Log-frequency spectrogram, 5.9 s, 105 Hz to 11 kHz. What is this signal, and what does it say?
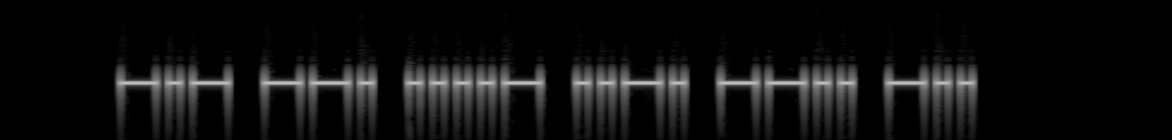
Morse code, heard as a keyed tone, about 19 wpm, 700 Hz. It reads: KG4FZD
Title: USA Call Signs - 6 Characters - Repeated 2x - 20wpm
